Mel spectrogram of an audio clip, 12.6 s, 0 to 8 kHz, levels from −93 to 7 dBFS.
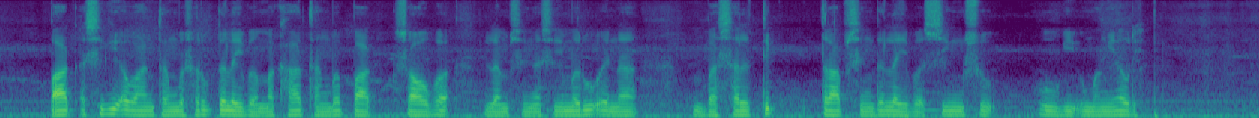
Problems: background sounds at intervals, background conversations at intervals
